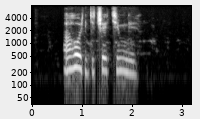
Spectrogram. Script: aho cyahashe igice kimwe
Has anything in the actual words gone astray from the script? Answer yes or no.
yes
